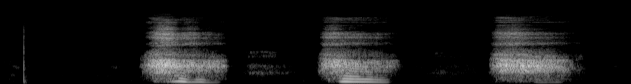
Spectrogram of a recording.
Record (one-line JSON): {"exhalation_length": "6.3 s", "exhalation_amplitude": 23594, "exhalation_signal_mean_std_ratio": 0.47, "survey_phase": "beta (2021-08-13 to 2022-03-07)", "age": "45-64", "gender": "Male", "wearing_mask": "No", "symptom_none": true, "smoker_status": "Never smoked", "respiratory_condition_asthma": false, "respiratory_condition_other": false, "recruitment_source": "REACT", "submission_delay": "0 days", "covid_test_result": "Negative", "covid_test_method": "RT-qPCR"}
